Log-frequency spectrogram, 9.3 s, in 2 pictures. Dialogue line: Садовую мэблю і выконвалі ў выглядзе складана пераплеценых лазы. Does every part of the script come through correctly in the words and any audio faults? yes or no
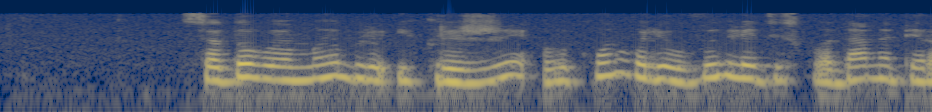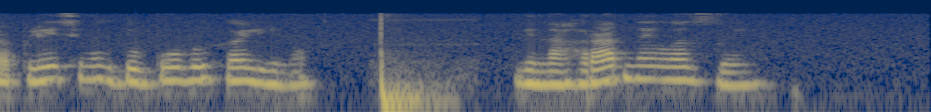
no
